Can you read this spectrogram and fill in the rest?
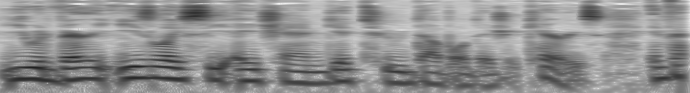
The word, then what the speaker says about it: Achane: Devon Achane, or Achane, I guess I believe it is technically pronounced, for the Dolphins, has been really, really good when he has gotten to double-digit carries.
